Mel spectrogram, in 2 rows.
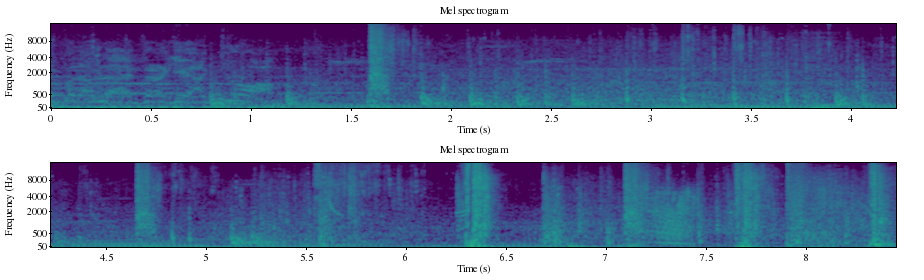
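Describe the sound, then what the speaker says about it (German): Gunfire in Call of Duty: Modern Warfare 2 comes as scattered sharp shots and bursts over a busy battle background, quite faint overall, with people talking throughout. "Ich hatte gesehen, woher die Schüsse kamen"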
